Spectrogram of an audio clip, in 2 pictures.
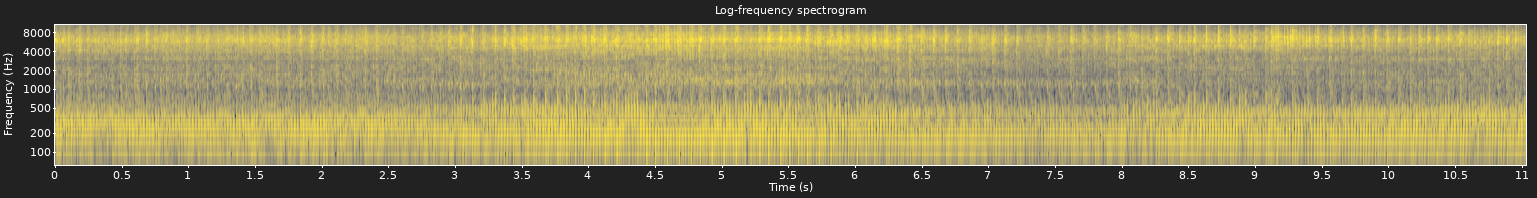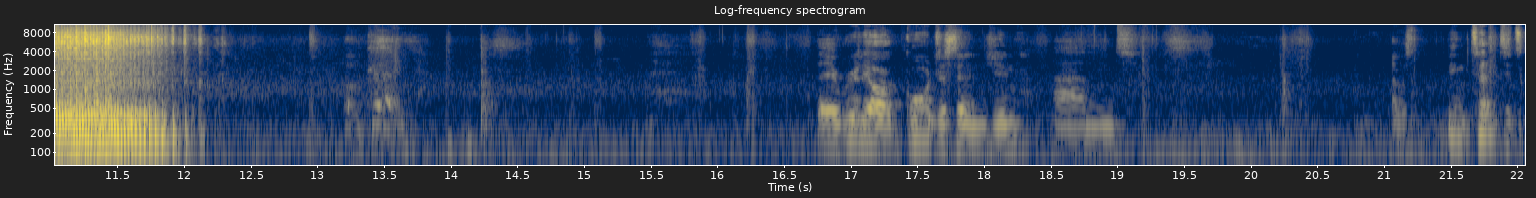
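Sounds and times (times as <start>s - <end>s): chainsaw engine running: 0.0s - 12.2s.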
